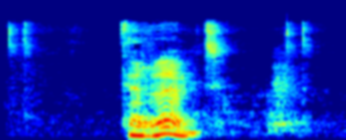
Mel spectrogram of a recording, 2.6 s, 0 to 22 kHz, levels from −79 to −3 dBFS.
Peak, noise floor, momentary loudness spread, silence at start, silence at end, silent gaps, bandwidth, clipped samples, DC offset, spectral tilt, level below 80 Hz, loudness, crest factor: -2 dBFS; -63 dBFS; 22 LU; 0.05 s; 0.3 s; none; 12.5 kHz; under 0.1%; under 0.1%; -5.5 dB/octave; -60 dBFS; -17 LUFS; 18 dB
